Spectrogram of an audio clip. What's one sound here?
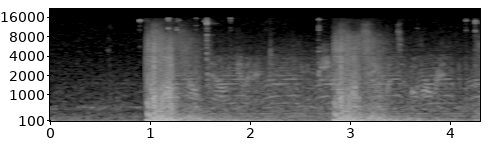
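Heavy weapon blasts boom and rumble.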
